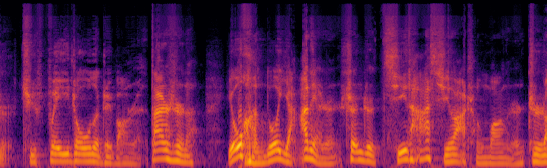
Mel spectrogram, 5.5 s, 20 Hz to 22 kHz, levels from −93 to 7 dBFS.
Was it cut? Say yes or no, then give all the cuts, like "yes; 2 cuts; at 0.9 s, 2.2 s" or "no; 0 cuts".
yes; 1 cut; at 1.5 s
